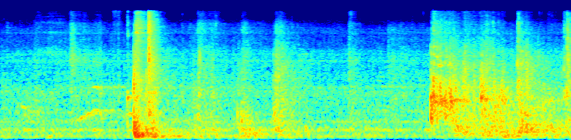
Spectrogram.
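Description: A bowling ball thuds onto the lane and rolls away.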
